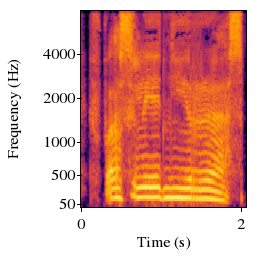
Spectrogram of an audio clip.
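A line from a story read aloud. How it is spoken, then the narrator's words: Moaning. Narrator (Russian): простонал я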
